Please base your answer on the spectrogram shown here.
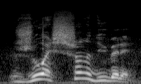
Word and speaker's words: Joachim du Bellay: Et oui, on prononce bien Joachim du Bellay.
